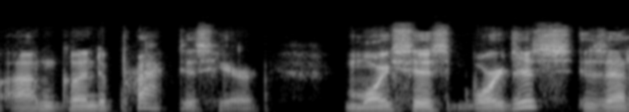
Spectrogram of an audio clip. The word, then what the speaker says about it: Moises Borges: Moises Borges, is that how we pronounce the name?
